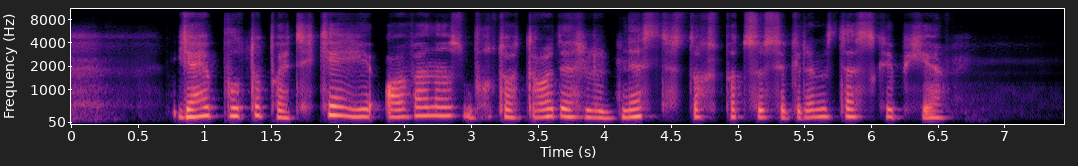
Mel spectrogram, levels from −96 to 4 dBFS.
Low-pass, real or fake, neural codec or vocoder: 9.9 kHz; fake; codec, 24 kHz, 1.2 kbps, DualCodec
